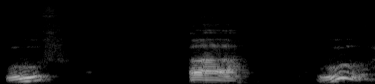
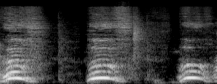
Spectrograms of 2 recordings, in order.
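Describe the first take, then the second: First: Soft, feeble effort grunts; straining to lift. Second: Loud, high explosive "woof" noises; workout grunts. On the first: Beginner trying to lift cinder-block bar, weakly straining. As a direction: mime failing to budge a heavy bar, with small huffs. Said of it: "As soon as I tried to bend down and grab that". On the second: Storyteller imitating trainer's noises during a lift, loud grunts. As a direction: imitate a lifter forcing out breath on each rep. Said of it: "He was making these noises like". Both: Retold or imitated.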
